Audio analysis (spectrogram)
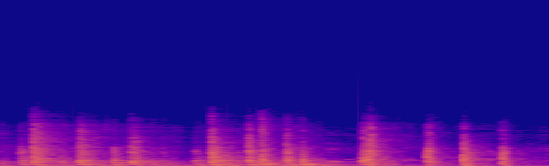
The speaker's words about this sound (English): In the modest home of the Great Gildersleeve, there occurs a phenomenon peculiar to male youth. It is marked by the gentle pattering of feet.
